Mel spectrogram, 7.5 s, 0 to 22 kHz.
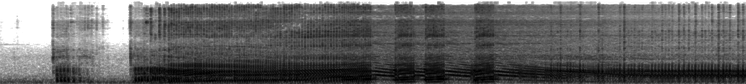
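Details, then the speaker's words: Poulan 3750 chainsaw fitted with an adapted Chinese Echo 590 replacement carburetor, untuned first test run; earlier ran erratically when warm despite a carb swap: starts after a couple of pulls, then revs surge and sag; erratic running. "when it gets really good and warm it uh it starts running erratically and the IT Tunes erratically and nothing really quite makes sense"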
